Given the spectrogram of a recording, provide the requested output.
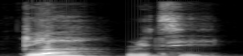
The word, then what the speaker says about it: clarity: Clarity. Clarity. The stressed syllable there is cla.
